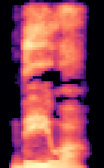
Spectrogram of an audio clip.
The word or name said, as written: ದೀವ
